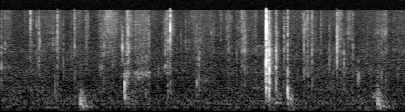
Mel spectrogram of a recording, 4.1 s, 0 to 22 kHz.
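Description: Faint, sparse clicks and rustles of 2020-21 Panini Optic basketball cards being handled and flipped through by hand, a handful of brief ticks with the loudest pair a little past halfway.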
